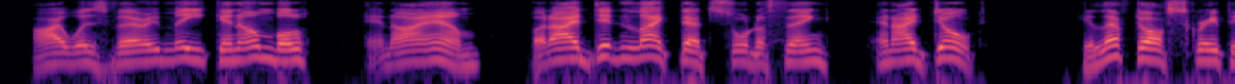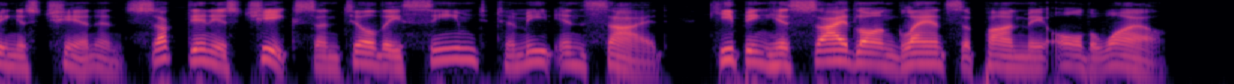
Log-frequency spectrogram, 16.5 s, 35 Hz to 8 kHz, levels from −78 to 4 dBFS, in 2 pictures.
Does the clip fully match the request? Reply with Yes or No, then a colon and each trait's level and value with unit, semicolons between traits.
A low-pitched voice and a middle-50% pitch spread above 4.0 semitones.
No: medium, 150 Hz; wide, 5.5 semitones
